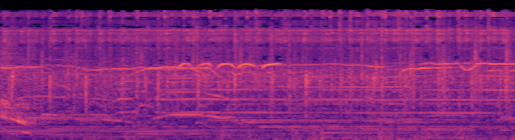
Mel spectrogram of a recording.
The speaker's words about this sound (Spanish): Si usted es uno de esos, por favor, den un aplauso fuerte a Cristo.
